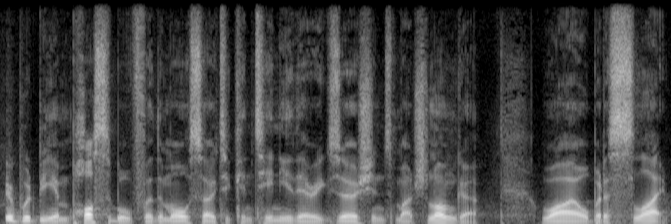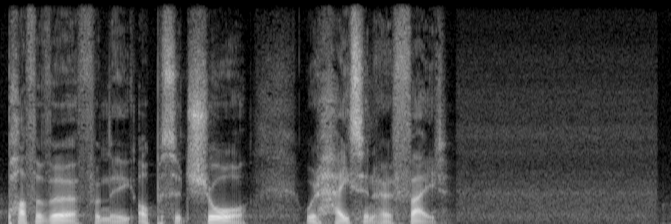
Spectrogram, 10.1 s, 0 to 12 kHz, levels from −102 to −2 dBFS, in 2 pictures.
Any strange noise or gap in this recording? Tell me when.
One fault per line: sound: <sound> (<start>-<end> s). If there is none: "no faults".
no faults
